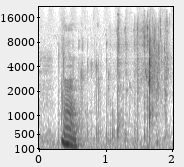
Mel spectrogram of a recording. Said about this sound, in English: Sorry, had to take a drink of water. You're going to hear that on the microphone.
